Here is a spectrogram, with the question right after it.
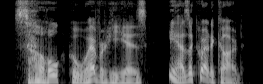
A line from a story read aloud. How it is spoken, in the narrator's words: I laughed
